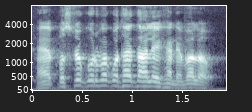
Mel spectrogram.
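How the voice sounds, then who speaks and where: A man with a Bangladeshi accent, a native Bengali speaker, teaching an online English class over a video call. He explains slowly, mixes English into his talk, and hesitates often. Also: on the high side, expressive, crowd noise.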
